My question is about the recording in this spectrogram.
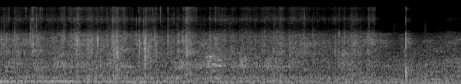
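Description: Thin plastic courier bag crinkling and crackling as hands pull and tear at it to open it; the crackling dies down near the end, with one sharp click.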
